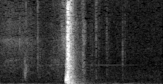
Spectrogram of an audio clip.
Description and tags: Door Slam
Car door being slammed shut
Slam, Shut, Door, Close, Car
